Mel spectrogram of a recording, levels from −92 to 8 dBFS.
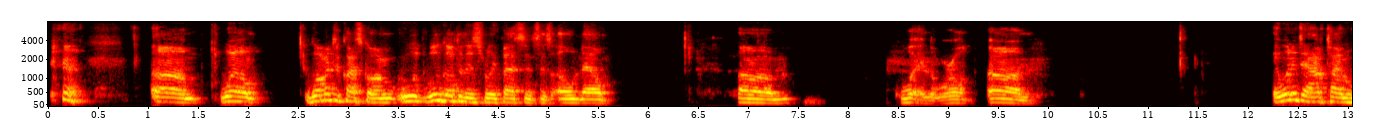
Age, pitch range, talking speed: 30-49, 135-170 Hz, 115 wpm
